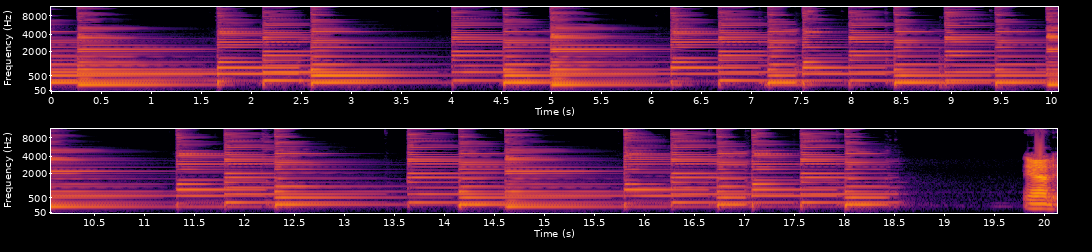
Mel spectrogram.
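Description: Guitar playing the interlude of a song, a long run of clean picked chord patterns with repeated rhythmic phrases, ringing clearly and alone, ending in a short pause and a final burst.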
